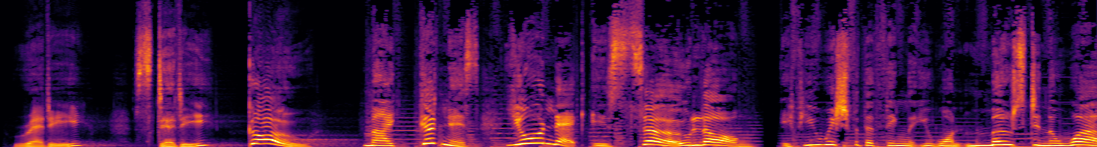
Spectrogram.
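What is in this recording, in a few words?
British English, toys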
